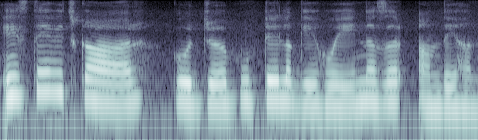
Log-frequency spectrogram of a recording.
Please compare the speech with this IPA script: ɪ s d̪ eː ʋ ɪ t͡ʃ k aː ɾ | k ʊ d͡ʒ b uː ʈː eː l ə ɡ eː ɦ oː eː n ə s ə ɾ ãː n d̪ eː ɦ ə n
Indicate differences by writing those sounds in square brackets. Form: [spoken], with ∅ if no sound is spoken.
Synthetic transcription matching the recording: ɪ s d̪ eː ʋ ɪ t͡ʃ k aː ɾ | k ʊ d͡ʒ b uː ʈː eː l ə ɡ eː ɦ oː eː n ə [z] ə ɾ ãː n d̪ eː ɦ ə n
